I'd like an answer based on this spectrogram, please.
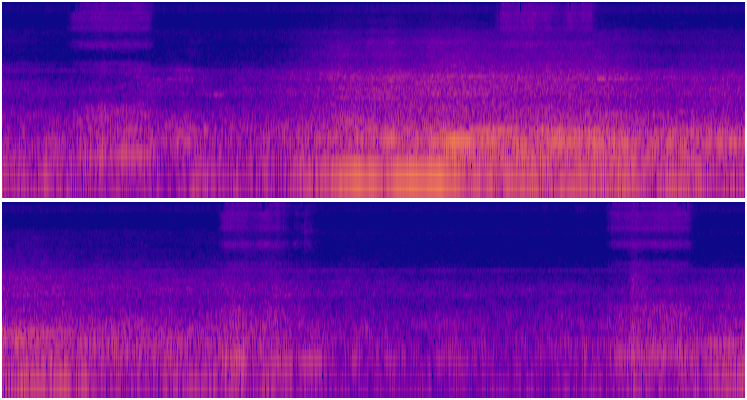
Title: Puppy sleeping and snoring !!!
